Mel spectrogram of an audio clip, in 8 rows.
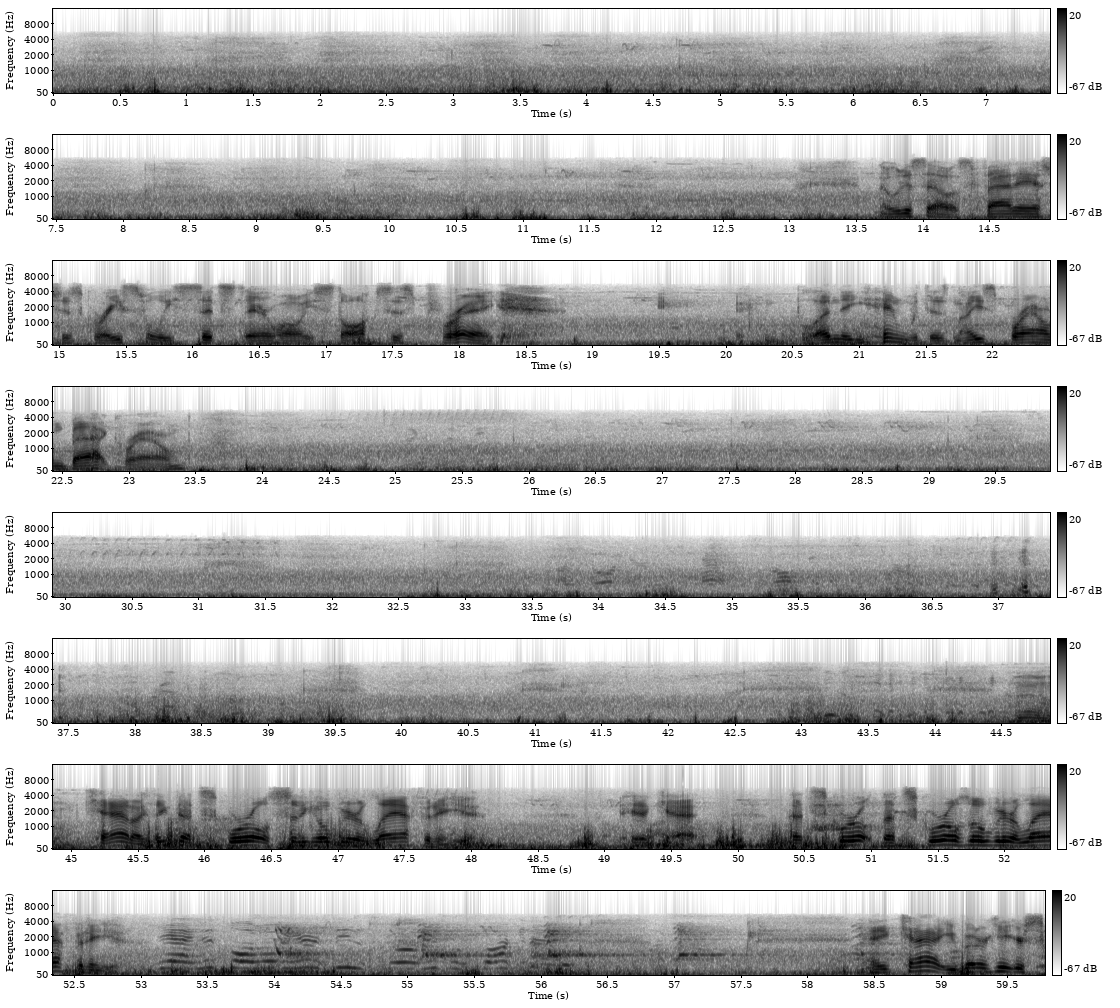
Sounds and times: Speech: 0:13.7 - 0:18.3, 0:49.1 - 0:49.7, 0:50.4 - 0:56.2, 0:58.4 - 0:59.7.

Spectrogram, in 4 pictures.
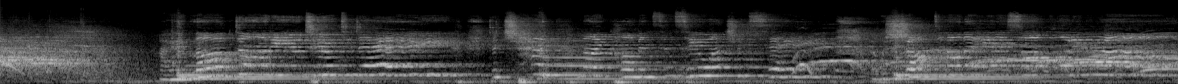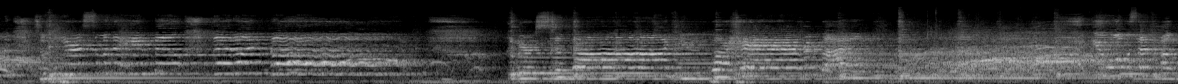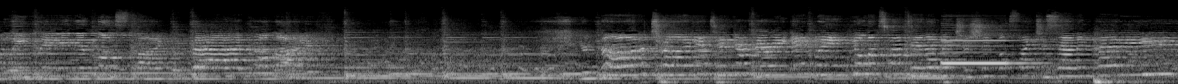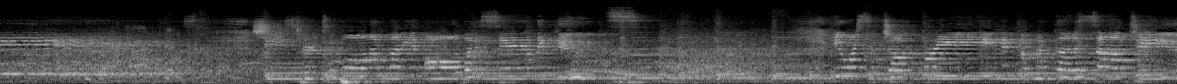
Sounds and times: Music: 0:01.1 - 0:47.1
Female singing: 0:01.6 - 0:16.0, 0:16.9 - 0:20.7, 0:22.5 - 0:27.0, 0:29.3 - 0:37.2, 0:37.9 - 0:41.8, 0:43.6 - 0:47.1.

